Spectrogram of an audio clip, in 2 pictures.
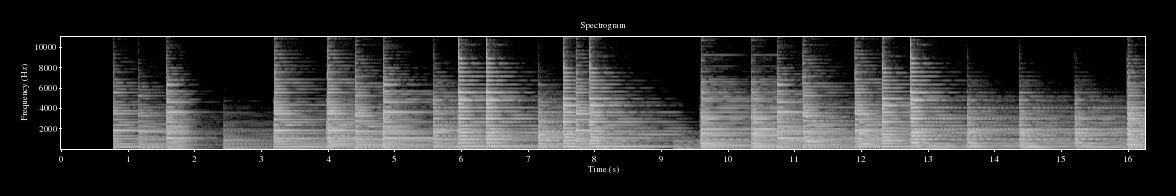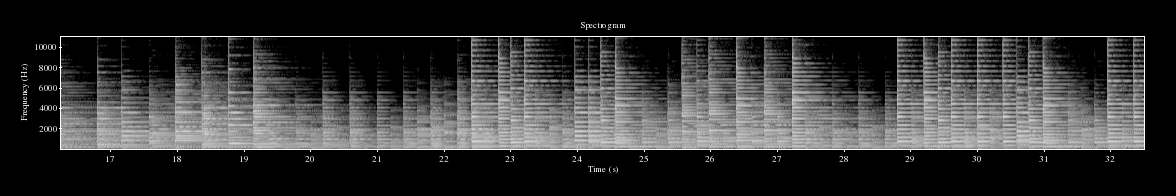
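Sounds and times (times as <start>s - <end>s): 
solo melody: 1.2s - 32.5s.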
